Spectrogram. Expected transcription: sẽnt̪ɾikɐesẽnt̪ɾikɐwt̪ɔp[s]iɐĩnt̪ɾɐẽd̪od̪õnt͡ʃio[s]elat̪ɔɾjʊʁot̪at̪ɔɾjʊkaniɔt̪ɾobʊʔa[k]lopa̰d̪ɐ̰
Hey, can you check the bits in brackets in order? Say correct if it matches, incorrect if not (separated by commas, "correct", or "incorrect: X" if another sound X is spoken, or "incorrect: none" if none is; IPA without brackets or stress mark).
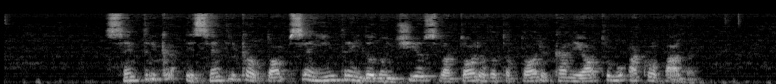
correct, correct, correct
